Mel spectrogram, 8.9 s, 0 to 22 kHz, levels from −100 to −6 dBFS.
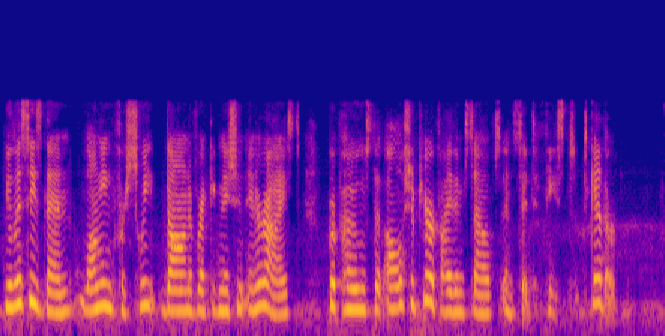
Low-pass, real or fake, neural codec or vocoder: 7.2 kHz; fake; codec, 16 kHz, 4 kbps, FreqCodec, smaller model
